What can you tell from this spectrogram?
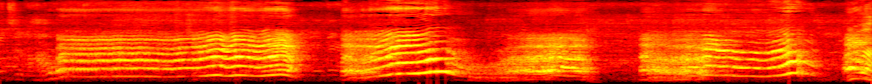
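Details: Female pet dog seeking another dog's attention, howling in long wavering tones that rise and fall, four drawn-out howls separated by brief pauses, loud and close, with a woman talking to her.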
